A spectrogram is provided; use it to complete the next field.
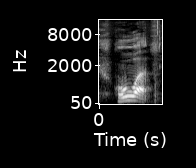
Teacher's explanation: قال اتستبدلون الذی هو ادنی، ہوا کیا پڑھیں گے اس لفظ کو، ہوا ہا کے اوپر پیش ہے، اور یہ جو ہا ہے اس کو حلق کے آخری حصے سے جو سینے کے ساتھ متصل ہے وہاں سے ادا کریں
